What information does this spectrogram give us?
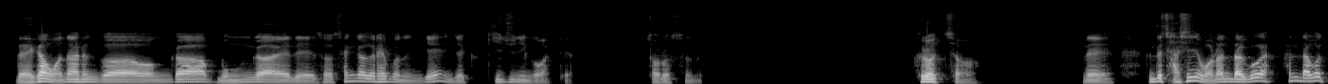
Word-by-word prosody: '내가 100 +9 +5
원하는 115 +1 +1
건가. 105 +3 +2
뭔가.'에 100 0 0
대해서 90 +2 -5
생각을 140 +3 -2
해 125 -1 0
보는 90 -7 -8
게 140 +5 -3
인제 100 -3 -8
그 - - -30
기준인 105 -3 -8
것 - - -8
같아요 - - -15 0.7
저로서는. 90 -1 -9 2.1
그렇죠. 75 -4 +1 1.0
네. 95 -3 -3 0.3
근데 135 +2 +1
자신이 145 +7 -1
원한다고 125 +5 +3 0.2
한다고 165 0 0
105 Hz, 225 characters per minute, -22 LUFS, 95-125 Hz, 2.1 s, 내가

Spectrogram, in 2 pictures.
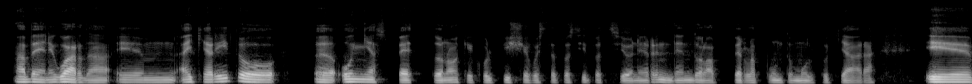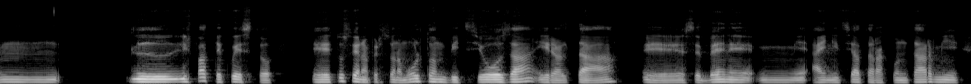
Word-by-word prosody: Va 120 -1 +2
bene, 115 -3 0
guarda, 105 -5 +3
ehm, 105 -1 -4
hai 115 +2 0
chiarito, 120 -2 +4 0.3
uhm, 110 -2 +1
ogni 120 -1 +3
aspetto, 100 -3 -3
no, 100 +2 -3
che 100 - -10
colpisce 100 +2 -8
questa 100 +1 -10
tua 100 +2 -10
situazione, 95 -2 -7
rendendola 95 -3 -4
per 95 -2 -4
l'appunto 95 0 -7
molto 90 0 -6
chiara. 85 -1 -8 0.5
Ehm, 115 -1 +4 0.7
l 120 -1 +8
il 130 - +2
fatto 165 0 -2
è - - -8
questo: 110 -5 -2 0.3
ehm, 110 0 +1
tu 115 - -5
sei 145 -2 +1
una 110 -4 0
persona 110 -1 -6
molto 130 +5 0
ambiziosa, 115 +3 +2
in 110 - -1
realtà, 100 +4 -3 0.2
ehm, 100 -2 -4
sebbene, 105 +2 -1
mhmm, 105 +1 -7
Mi 100 0 -4
è - - -8
hai 100 +1 -4
iniziato 100 +2 -5
a - - -3
raccontarmi 105 +2 -3
105 Hz, 135 wpm, -23 LUFS, 100-115 Hz, 0.7 s, l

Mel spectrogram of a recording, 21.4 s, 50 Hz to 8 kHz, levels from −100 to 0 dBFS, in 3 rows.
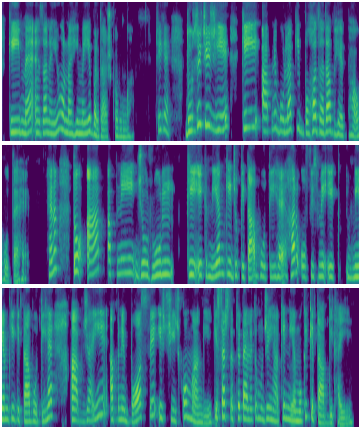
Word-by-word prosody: कि 260 +1 +7
मैं 240 +4 +2
ऐसा 245 +1 -1
नहीं 230 +1 -3
हूँ 325 - -5
और 300 - +1
ना 230 - 0
ही 240 - -1
मैं 225 - 0
ये 265 - +1
बर्दाश्त 195 -5 -3
करूँगा, 160 -2 -9 0.5
ठीक 300 +2 -7
है? 280 -7 -5 0.3
दूसरी 285 +11 +2
चीज़ 405 -3 +4
ये 300 -8 +4 0.3
कि 360 +7 +5
आपने 285 +4 0
बोला 275 0 -2
कि 335 - -3
बहुत 285 +5 +1
ज़्यादा 265 +1 +2
भेदभाव 190 -5 -5
होता 135 -2 -6
है, 170 - -7 0.5
है 275 - +5
ना? 390 - +1 0.3
तो - - +6 0.2
आप 340 +7 +5
अपनी 290 +1 0
जो 260 +1 +1
रूल 275 +5 0 0.3
की 270 0 +6
एक 255 0 -4
नियम 255 +6 +1
की 280 -2 +2
जो 250 +2 -5
किताब 210 +1 +3
होती 225 -1 -6
है 215 -1 +1
हर 285 +2 +6
ऑफ़िस 225 +1 -7
में 235 - +2
एक 220 -1 -1 0.3
नियम 230 +1 +4
की 245 +2 -2
किताब 195 -3 +1
होती 185 +2 -6
है, 295 +2 +3 0.4
आप 215 -4 +6
जाइए 275 +10 -2
अपने 230 0 +1
बॉस 225 +10 +2
से 155 - +2 0.2
इस 255 0 -5
चीज़ 215 -5 -2
को 290 +1 +2
माँगिए, 170 - -3
कि - - 0
सर 285 - +4
सबसे 260 -2 -2
पहले 235 -3 +1
तो 255 - -8
मुझे 245 -1 -1
यहाँ 215 -5 -2
के 260 - +1
नियमों 200 -3 0
की 285 - -4
किताब 150 -3 0
दिखाइए। 140 0 -6
240 Hz, 200 wpm, -23 LUFS, 210-280 Hz, 0.5 s, कि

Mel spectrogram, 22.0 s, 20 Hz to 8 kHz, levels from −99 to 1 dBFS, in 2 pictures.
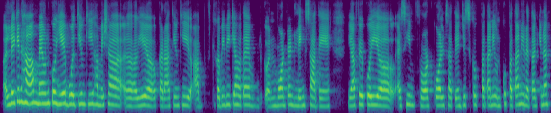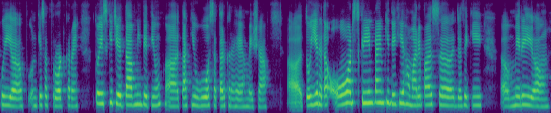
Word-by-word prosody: लेकिन 285 +7 +5
हाँ, 280 -1 +7
मैं 275 -2 +5
उनको 280 +2 +4
ये 275 0 +6
बोलती 255 0 +2
हूँ 265 - -1
कि 265 +1 -3
हमेशा 240 0 0
अ 210 -2 -1
अ, - - +3
ये 220 -1 +3
कराती 210 +1 -3
हूँ 225 - -6
कि 230 -1 -2
आप 200 0 -6 0.3
कभी 220 +1 -1
भी 245 - -1
क्या 250 +1 0
होता 240 0 -1
है 240 - +2 0.4
अनवांटेड 225 +3 -1
लिंक्स 220 +2 -2
आते 210 -1 -1
हैं 200 0 -3 0.4
या 215 0 +1
फिर 245 -2 +5
कोई 235 -1 +5
अ, 215 -2 +2
ऐसी 245 +4 -3 0.2
फ्रॉड 210 0 +2
कॉल्स 225 0 +1
आते 215 -1 -3
हैं 210 - -4
जिसको 230 +2 -5
पता 225 0 -1
नहीं 235 - -3
उनको 225 +3 -5
पता 235 -1 0
नहीं 260 0 -2
रहता 215 -2 -1
कि 210 +3 -8
ना 250 - +1
कोई 235 -2 0
अ, 205 -2 +3 0.2
उनके 215 +2 -4
साथ 235 0 -5
फ्रॉड 210 -1 +1
कर 220 - -5
रहे 205 -1 -4
हैं 210 - -11 0.3
तो 280 - +1
इसकी 275 +2 +1
चेतावनी 250 -2 +3
देती 230 -2 -1
हूँ 225 +2 -3
अ, 205 0 -2
ताकि 215 +2 -3
वो 220 0 0
सतर्क 215 -1 -3
रहे 200 -2 -5
हमेशा। 190 0 -7 0.4
अ, - - -4
तो 225 - +4
ये 250 +4 +4
रहता 235 -2 +1
है - - -2 0.2
और 285 +4 +6
स्क्रीन 290 0 +3
टाइम 300 0 +3
की 300 0 0
देखिए 265 +1 +1
हमारे 230 -1 -1
पास 245 0 -1 0.4
जैसे 220 +2 -2
कि 230 0 -6 0.4
अ, 200 - -5
मेरी 230 +1 0
अ, 205 -2 -1
230 Hz, 215 wpm, -22 LUFS, 215-250 Hz, 0.4 s, हाँ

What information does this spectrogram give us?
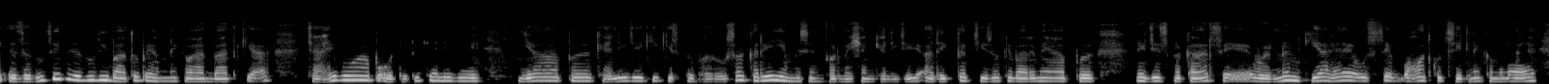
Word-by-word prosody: ज़रूरी-ज़रूरी 195 - +4
बातों 150 +1 +1
पे 175 - 0
हमने 150 0 -4
क 135 -1 +1
बात 135 +1 +1
किया 155 +1 -4 0.4
चाहे 130 +4 -2
वो 200 0 +7
आप 195 -5 +1
ओटीपी 135 0 -1
कह 175 - +2
लीजिए 155 -2 0 0.5
या 165 +3 +2
आप 165 -2 -2 0.4
कह 130 -2 -3
लीजिए 160 +2 +3
कि 165 - -2
किस 150 - -3
पे 145 - -1
भरोसा 125 +10 -2
करें 175 +2 +4
या 190 -3 +6
मिसइन्फॉर्मेशन 135 -3 -5
कह 125 - -6
लीजिए 125 +4 -2
अधिकतर 135 +5 -1
चीज़ों 150 -1 0
के 155 - +1
बारे 145 0 +2
में 150 0 -1
आप 145 0 -3 0.6
ने 165 - +4
जिस 160 -2 +1
प्रकार 145 +2 +1
से 155 - -1 0.3
वर्णन 150 +7 +3
किया 165 -1 +2
है 185 +1 +2
उससे 165 +2 -1 0.2
बहुत 170 +3 -3
कुछ 155 - -2
सीखने 145 +1 -1
को - - -1
मिला 145 +1 0
है। 170 - -1
150 Hz, 180 wpm, -25 LUFS, 140-170 Hz, 0.6 s, वो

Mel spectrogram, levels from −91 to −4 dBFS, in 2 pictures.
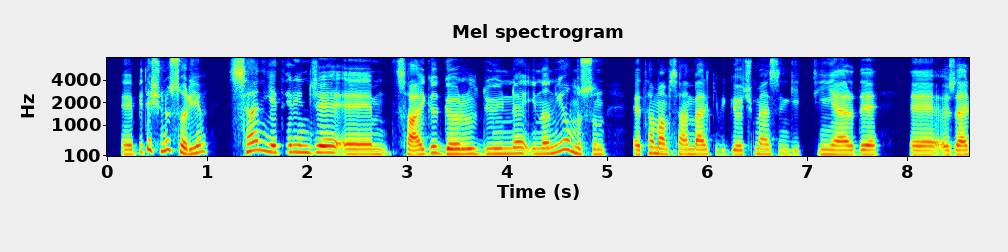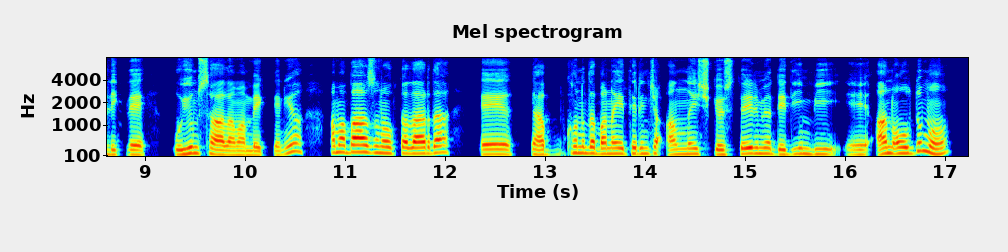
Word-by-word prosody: Eee, 140 +4 -3
bir 215 - -8
de 290 - +1
şunu 245 +4 -1
sorayım, 200 - +2 0.2
sen 250 +4 +1
yeterince, 205 -2 +1
emm, 150 -6 +2
saygı 145 +6 +2
görüldüğüne 160 +1 +1
inanıyor 165 - -1
musun? 150 - -2 0.3
E, 135 - 0
tamam, 160 -2 0
sen 150 -1 -2
belki 140 +1 0
bir 135 - -16
göçmensin, 140 0 -5
gittiğin 140 +3 -9
yerde, 135 0 +1 0.3
eee, 130 -1 +1
özellikle 135 +1 -1 0.3
uyum 160 +6 +2
sağlaman 130 -7 +1
bekleniyor 130 - -3 0.3
ama 205 +2 +1
bazı 210 -2 +6
noktalarda, 175 +2 +3 0.3
eee, 145 -1 +2 0.2
"Ya 135 -3 0
bu 145 - -23
konuda 180 -2 0
bana 160 +1 +2
yeterince 165 0 -1
anlayış 155 +3 -3
gösterilmiyor." 160 +4 0
dediğin 150 +3 -3
bir, 150 0 -5
iii, 140 0 -6
an 170 +2 +3
oldu 175 +7 +2
mu? 185 -1 +1
155 Hz, 145 wpm, -23 LUFS, 140-180 Hz, 0.3 s, bazı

